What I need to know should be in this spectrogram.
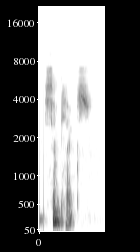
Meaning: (adjective) Having a single structure; not composite or complex; undivided, unitary
- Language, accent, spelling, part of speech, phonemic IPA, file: English, Southern England, simplex, adjective / noun, /ˈsɪmplɛks/, LL-Q1860 (eng)-simplex.wav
